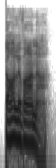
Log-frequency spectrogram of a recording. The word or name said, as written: तौलवाना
